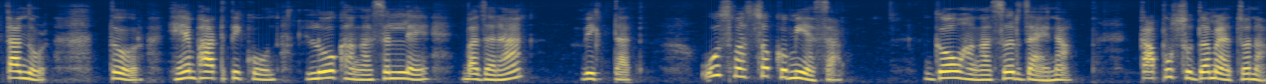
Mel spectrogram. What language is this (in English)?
Konkani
